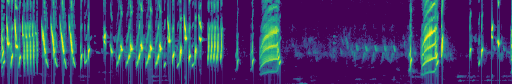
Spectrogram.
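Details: European goldfinch maqnin song for teaching young birds: about four seconds of fast twittering and buzzy trills, followed by scattered louder sweeping notes separated by quiet gaps.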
